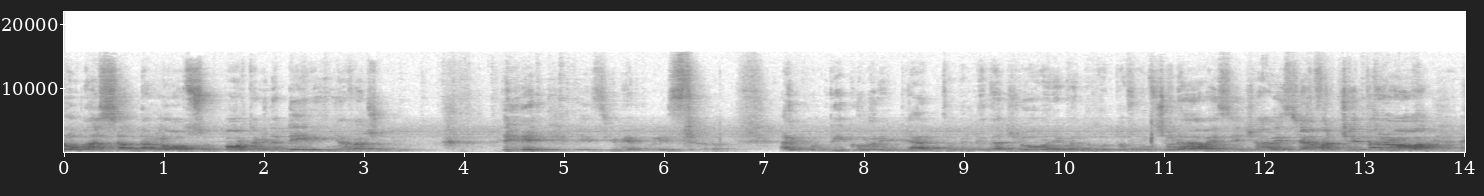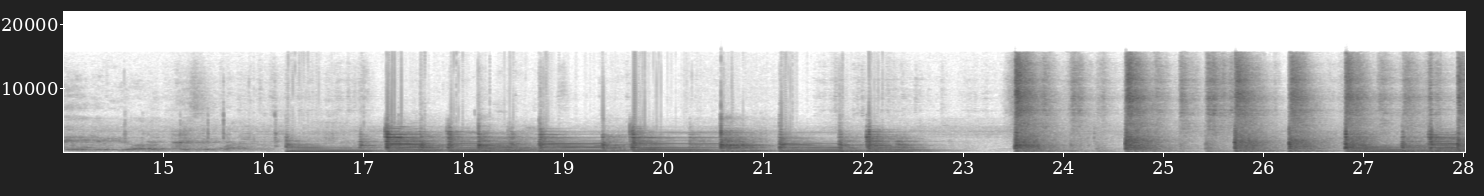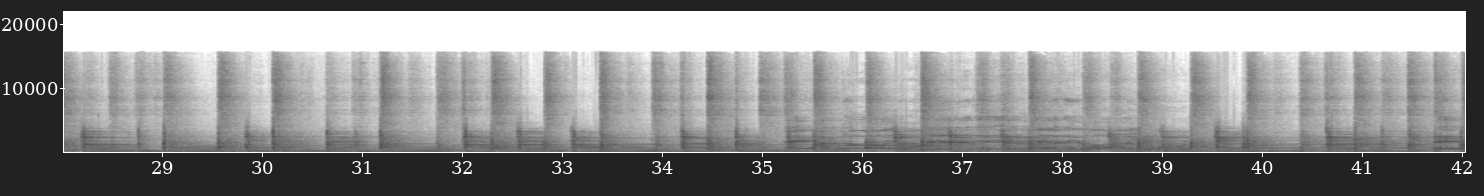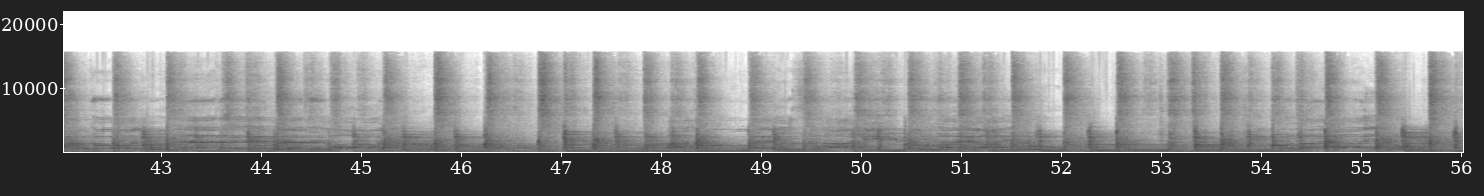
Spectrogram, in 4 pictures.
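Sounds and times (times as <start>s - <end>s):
electric guitar strumming chords: 15.5s - 25.2s, 26.5s - 56.0s
frame drum beats: 23.3s - 56.0s
person singing: 35.1s - 39.6s, 41.4s - 46.2s, 47.8s - 52.4s, 53.4s - 56.0s.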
